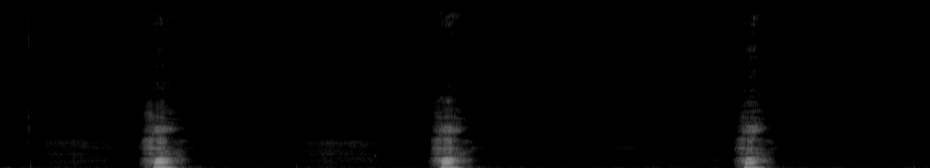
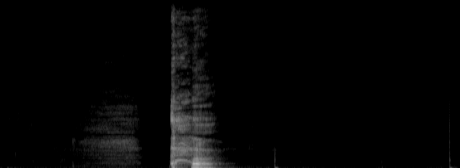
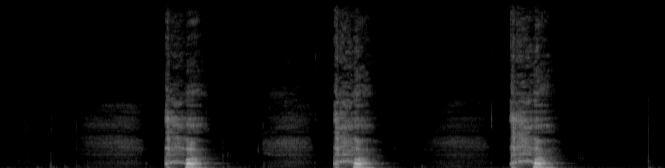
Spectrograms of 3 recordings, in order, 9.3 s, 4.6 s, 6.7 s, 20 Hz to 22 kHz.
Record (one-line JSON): {"exhalation_length": "9.3 s", "exhalation_amplitude": 4898, "exhalation_signal_mean_std_ratio": 0.21, "cough_length": "4.6 s", "cough_amplitude": 12246, "cough_signal_mean_std_ratio": 0.21, "three_cough_length": "6.7 s", "three_cough_amplitude": 14389, "three_cough_signal_mean_std_ratio": 0.27, "survey_phase": "alpha (2021-03-01 to 2021-08-12)", "age": "65+", "gender": "Male", "wearing_mask": "No", "symptom_none": true, "smoker_status": "Never smoked", "respiratory_condition_asthma": false, "respiratory_condition_other": false, "recruitment_source": "REACT", "submission_delay": "2 days", "covid_test_result": "Negative", "covid_test_method": "RT-qPCR"}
